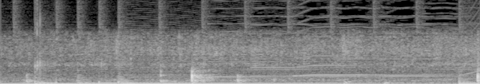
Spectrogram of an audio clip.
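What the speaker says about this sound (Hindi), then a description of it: "अब ये जो साबुत खड़ा हुआ मसाला है इसको हम स्पून से मैश कर लेंगे" Whole spices being mashed with a spoon in a frying pan with dal mash give a low steady sizzle and hum, broken by a few dull taps and scrapes of the spoon against the pan.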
